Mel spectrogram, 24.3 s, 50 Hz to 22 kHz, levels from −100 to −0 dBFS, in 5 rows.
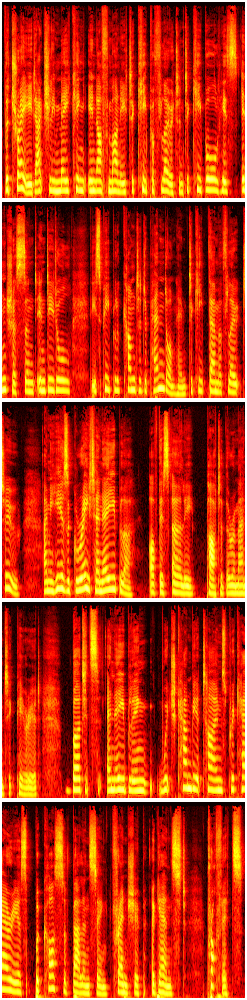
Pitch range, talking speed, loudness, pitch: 170-220 Hz, 150 wpm, -18 LUFS, 200 Hz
